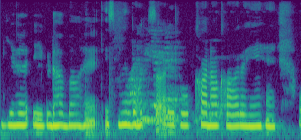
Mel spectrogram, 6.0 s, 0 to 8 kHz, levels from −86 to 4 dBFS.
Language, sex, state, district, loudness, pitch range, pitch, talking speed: Hindi, female, Rajasthan, Jaipur, -13 LUFS, 205-225 Hz, 215 Hz, 130 wpm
